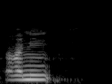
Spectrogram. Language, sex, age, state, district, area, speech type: Marathi, male, 18-30, Maharashtra, Hingoli, urban, spontaneous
